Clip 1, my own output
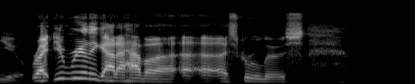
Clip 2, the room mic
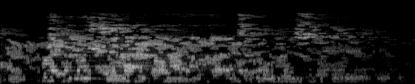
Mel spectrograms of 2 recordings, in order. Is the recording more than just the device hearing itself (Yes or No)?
No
